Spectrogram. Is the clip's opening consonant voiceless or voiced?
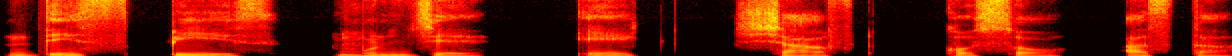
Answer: voiced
